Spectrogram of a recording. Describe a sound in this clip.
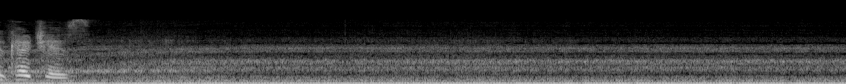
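A diesel train rumbles past slowly.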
